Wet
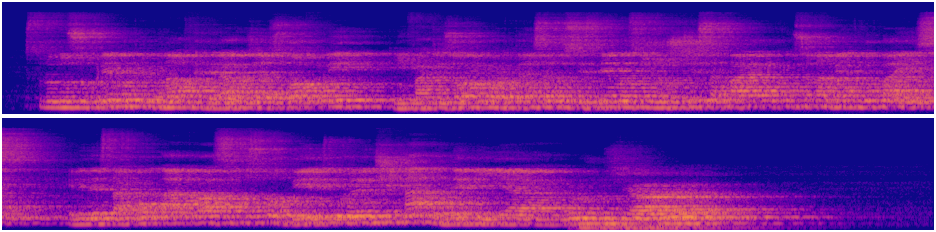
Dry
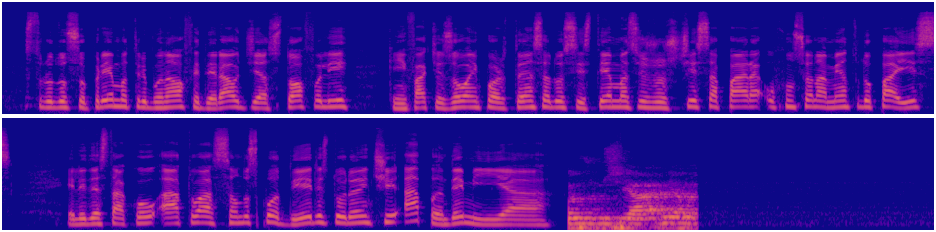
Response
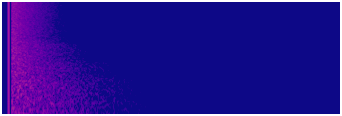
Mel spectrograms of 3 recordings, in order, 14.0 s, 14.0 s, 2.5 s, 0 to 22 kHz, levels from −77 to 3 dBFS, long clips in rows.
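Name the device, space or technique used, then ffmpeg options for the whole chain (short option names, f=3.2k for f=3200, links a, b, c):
PA in a hall: -filter_complex "[0:a]highpass=f=160:p=1,equalizer=f=3.8k:t=o:w=0.36:g=5,aecho=1:1:143:0.447[a];[1:a]atrim=start_sample=2205[b];[a][b]afir=irnorm=-1:irlink=0"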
